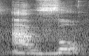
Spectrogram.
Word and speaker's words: avô: Then we have this avô, avô, against avó, avó. Whenever you see this accent mark, which looks like a hat, you have the close sound.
